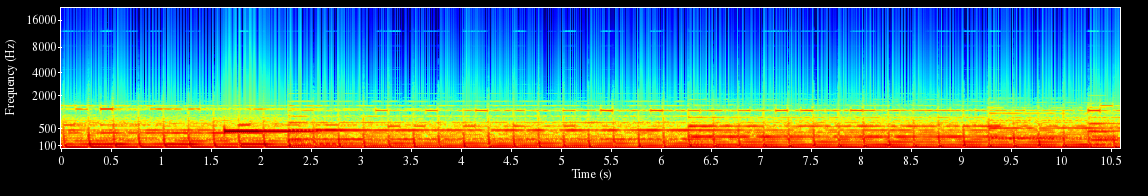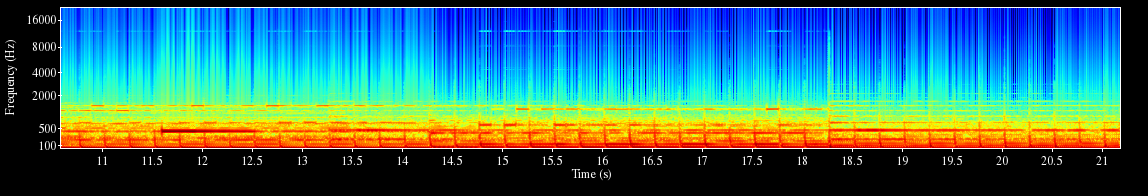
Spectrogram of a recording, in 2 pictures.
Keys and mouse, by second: 10.6-13.5 typing, 13.2 ctrl+n, 13.8 Tab, 14.2 middle drag, 18.4-19.0 middle drag.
